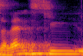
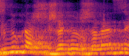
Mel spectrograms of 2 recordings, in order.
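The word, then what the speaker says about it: Łukasz Grzegorz Żelezny: I've been Lukasz Zelensky, Zeleny, Zelenish, and it's simple. It's Lukasz Grzegorz Zelezny, and this is how you pronounce this.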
